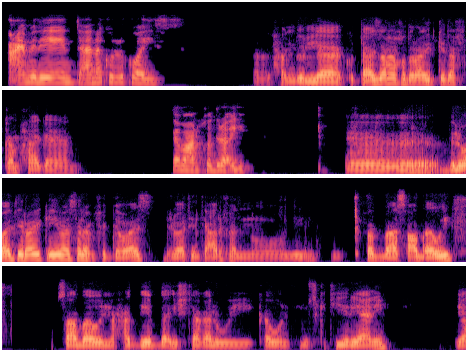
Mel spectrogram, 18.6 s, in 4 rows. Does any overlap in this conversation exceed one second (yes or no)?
no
